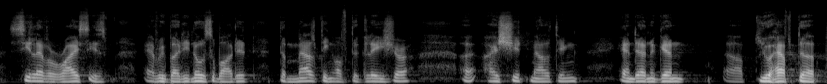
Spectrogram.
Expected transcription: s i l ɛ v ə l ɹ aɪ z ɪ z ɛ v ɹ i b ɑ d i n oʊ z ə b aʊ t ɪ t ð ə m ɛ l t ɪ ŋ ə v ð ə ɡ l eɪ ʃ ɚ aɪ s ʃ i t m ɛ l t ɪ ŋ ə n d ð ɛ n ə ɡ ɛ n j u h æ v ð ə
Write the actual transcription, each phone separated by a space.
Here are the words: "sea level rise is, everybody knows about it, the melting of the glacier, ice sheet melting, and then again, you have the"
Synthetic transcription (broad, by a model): s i l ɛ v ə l ɹ aɪ s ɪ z ɛ v ɹ i b ɑ d i n oʊ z ə b aʊ t ɪ t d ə m ɛ l t ɪ ŋ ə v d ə ɡ l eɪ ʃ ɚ aɪ ʃ i t m ɛ l t ɪ ŋ ə n d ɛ n ə ɡ ɛ n j u h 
